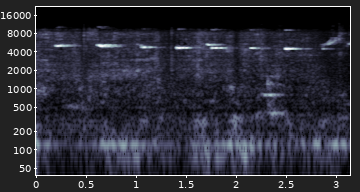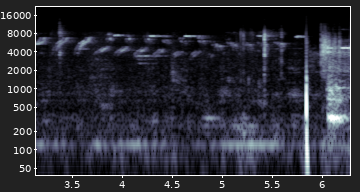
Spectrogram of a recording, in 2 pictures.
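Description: Small birds chirping: a run of short, high chirps, then a quicker series of falling chirps from about halfway through. A single sharp click comes near the end.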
